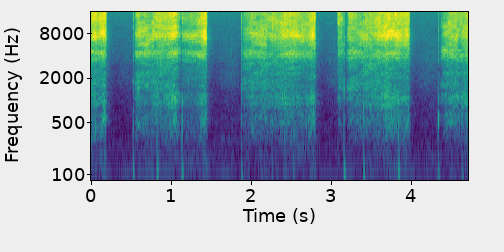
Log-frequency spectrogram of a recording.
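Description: Fingertips and nails rub and scratch a small white polystyrene foam box held beside the mic. Bright, hissy scraping comes in repeated bursts separated by brief near-silent pauses. Soft low taps and squeaky accents are scattered through the scraping.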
